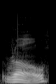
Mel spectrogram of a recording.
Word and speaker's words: Rho: and that has a special name it's called roll the population correlation coefficient and Rho which is pronounced like that roll it's actually the seventeenth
